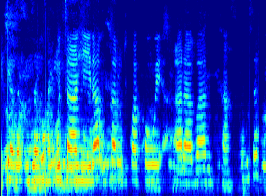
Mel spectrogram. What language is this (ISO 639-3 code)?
kin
